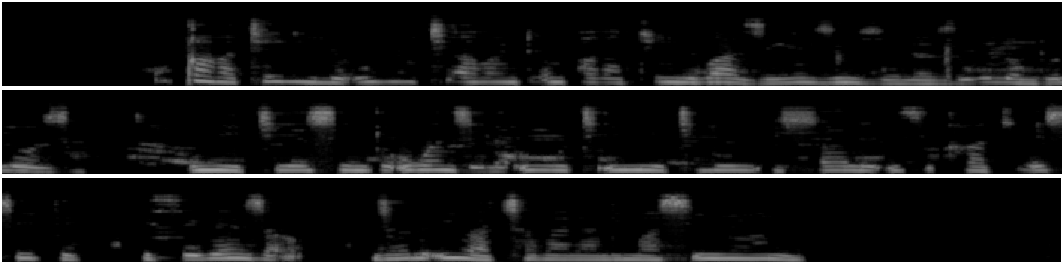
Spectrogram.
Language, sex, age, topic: North Ndebele, male, 36-49, health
